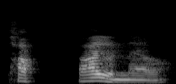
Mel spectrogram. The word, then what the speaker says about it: Παπαϊωάννου: affinity with his work, Costas Axelos and Costas Papaianu. Let me see how that's pronounced, because I'm going to be saying that name a lot.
